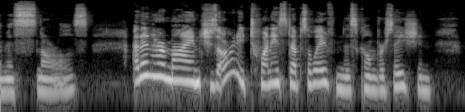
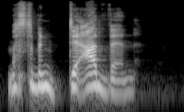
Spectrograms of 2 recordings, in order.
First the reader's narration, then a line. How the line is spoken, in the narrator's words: Artemis hisses venomously before she can stop herself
